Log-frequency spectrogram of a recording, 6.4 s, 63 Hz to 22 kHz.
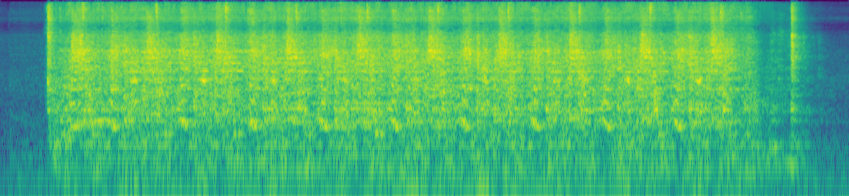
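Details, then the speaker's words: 1976 Chevy El Camino 350 V8 (1974 engine) during a compression test: steady, even cranking rhythm of about four beats a second with no lazy or skipped strokes; about 150 psi, seven of eight cylinders nearly identical. "oh God yes yes you don't think it's got 150 psi just listen to this yeah he's got 150 psi"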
